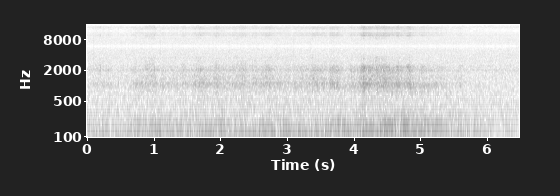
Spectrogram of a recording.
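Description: Wind rumbling on the microphone, with a faint hiss that swells over the middle seconds and fades near the end.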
